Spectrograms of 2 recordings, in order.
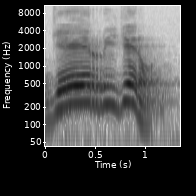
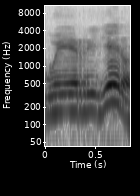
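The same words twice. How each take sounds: First: The u after the g is silent. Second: The u after the g is sounded. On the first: The speaker calls it right. "sino guerrillero" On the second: The speaker calls it wrong. "no decimos guerrillero"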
